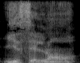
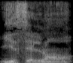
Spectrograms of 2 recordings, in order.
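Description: First: The name is said in an exaggerated French accent. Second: The same.

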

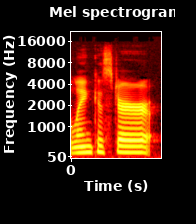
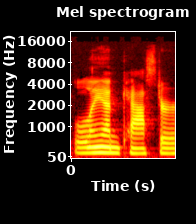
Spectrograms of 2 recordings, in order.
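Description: First: It is pronounced like the city name. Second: It is pronounced unlike the city name. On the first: The speaker calls it wrong. "I'm sorry" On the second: The speaker calls it right. "Her name is not pronounced like the city"

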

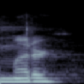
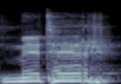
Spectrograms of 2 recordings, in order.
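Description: First: It is said in an American accent. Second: It is said in an Ethiopian accent.

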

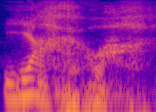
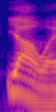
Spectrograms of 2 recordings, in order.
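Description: First: It is said with a throaty, breathy sound. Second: It is said with clear, full vowels. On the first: "Take out the A, take out the E. And add that back of the throat sound. Let's all try it together" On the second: "in the English language, we pronounce the Lord this way. We pronounce it as Yahweh"

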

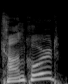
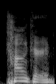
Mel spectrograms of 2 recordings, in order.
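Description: First: It does not sound like 'conquered'. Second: It sounds like the word 'conquered'. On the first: This is the outsider's way to say it. "Which is how everybody else says it" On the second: This is the local way to say it. "you're a tyrant and you're going to take over some land. You've conquered them"

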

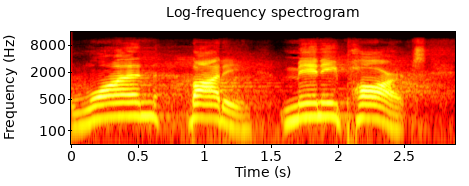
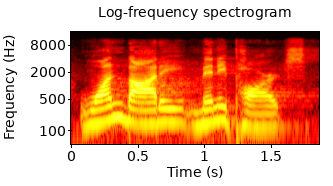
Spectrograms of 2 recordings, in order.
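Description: First: It is said even louder than before. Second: It is said at a normal speaking volume.

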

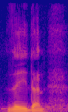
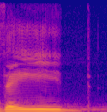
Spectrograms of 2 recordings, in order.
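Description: First: The word ends with an added -an. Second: The word ends on d with no vowel. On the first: The speaker calls it wrong. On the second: The speaker calls it right.

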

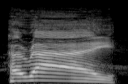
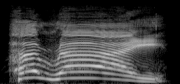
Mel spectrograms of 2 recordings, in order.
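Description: First: The cheer sounds weary and tired. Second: The cheer sounds sarcastic and mocking.

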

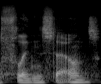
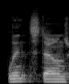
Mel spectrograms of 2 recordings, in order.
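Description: First: The T sound is dropped from the middle. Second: The T sound is clearly pronounced in the middle. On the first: The speaker calls it wrong. "there's people out here thinking that they're called Flintstones" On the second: The speaker calls it right. "Flintstones with a T"

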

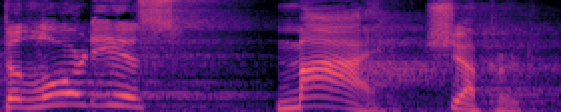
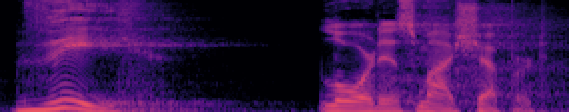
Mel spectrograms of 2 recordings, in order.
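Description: First: The stress is on "my". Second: The stress is on "The".

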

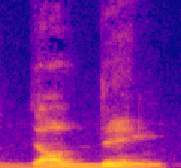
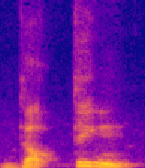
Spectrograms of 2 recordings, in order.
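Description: First: Both consonants at the word boundary are voiced. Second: Both consonants at the word boundary are voiceless. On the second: "the second word adapts, becomes unvoiced"

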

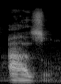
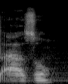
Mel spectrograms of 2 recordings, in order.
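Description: First: The first syllable is on a high pitch. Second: The first syllable is on a low pitch. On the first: It means fish. "fish is azo" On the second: It means behind or back. "behind is azo"

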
